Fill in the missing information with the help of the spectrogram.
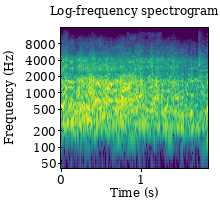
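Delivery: long high wheeze of laughter; real laugh. Real, not acted. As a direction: burst out laughing. Laughing at own story.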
